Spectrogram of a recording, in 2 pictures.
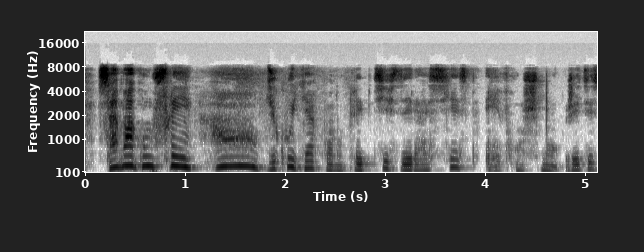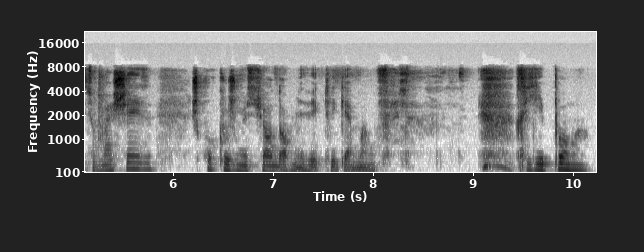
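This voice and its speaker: Husky-voiced woman chatting in a vlog. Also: low-pitched, a little mellow. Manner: rambling, chatty, jumping between topics. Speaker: vlogger. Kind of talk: casual vlog chat while crafting. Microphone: phone on a tripod.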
